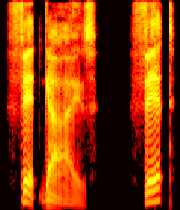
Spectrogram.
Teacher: Did you notice how I used a glottal stop at the end?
